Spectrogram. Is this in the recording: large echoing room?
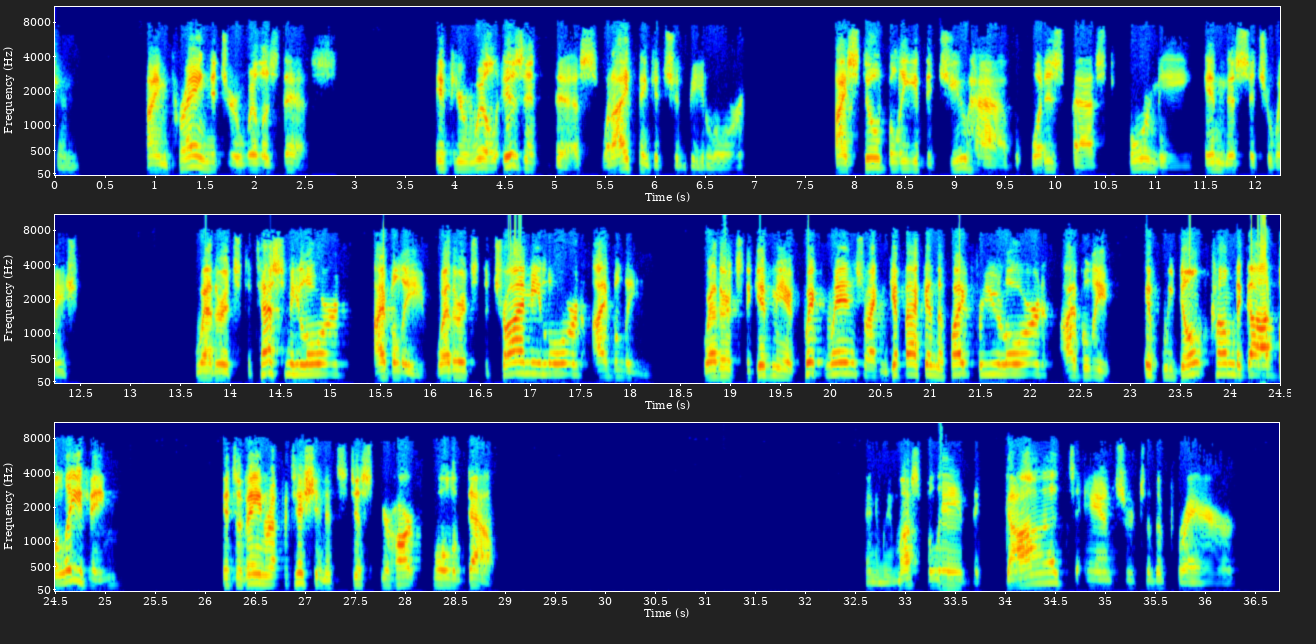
yes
